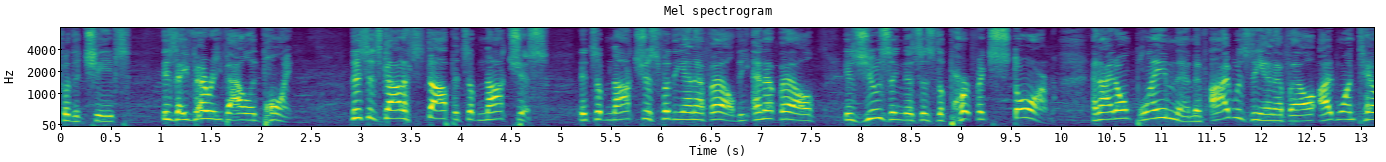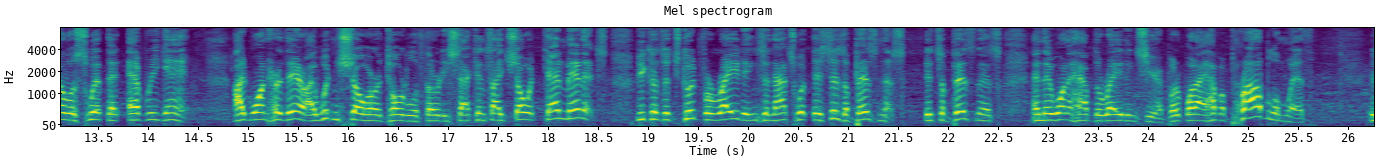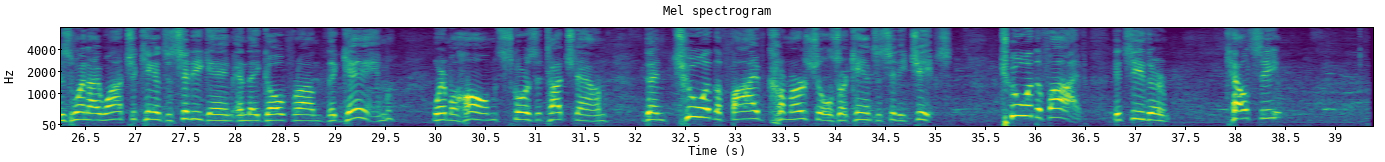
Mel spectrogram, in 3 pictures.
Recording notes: LIVE FROM CAESAR'S PALACE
